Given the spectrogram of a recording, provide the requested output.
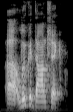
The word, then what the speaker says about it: Luka Doncic: Luka Doncic, I feel like I didn't say it right, but whatever.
